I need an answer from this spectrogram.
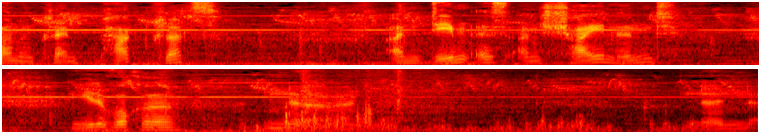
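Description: Chatty man vlogging outdoors at a charger. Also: fairly low pitch. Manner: chatty, explaining while walking around outdoors. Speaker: electric car vlogger. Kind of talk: casual vlog narration. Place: outdoors at a small car park charging station. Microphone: phone camera at arm's length. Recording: loud outdoor background noise.

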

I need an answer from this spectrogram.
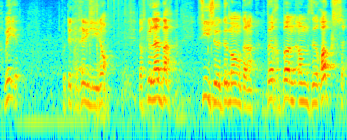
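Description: An actor on a theatre stage playing a pompous, long-winded traveller who lectures about whisky. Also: male voice, a little high, moderate pace, sharp tone, a little hiss or hum. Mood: pedantic. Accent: French. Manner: pedantic, fussy, long-winded. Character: pompous middle-aged male whisky-loving traveller. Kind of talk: amateur stage play.

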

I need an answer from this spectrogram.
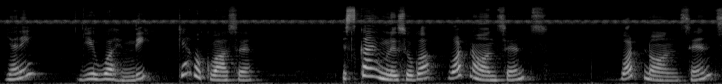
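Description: A woman with an Indian accent teaching English vocabulary, explaining each phrase slowly and repeating it with pauses. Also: fairly high pitch, a little mellow. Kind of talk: spoken English vocabulary lesson.

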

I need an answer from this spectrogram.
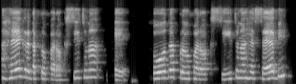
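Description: Brazilian woman teacher, slow and bright, stretches out example words, keeps checking in with the class. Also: fairly high pitch. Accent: Brazilian Portuguese. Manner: drawn-out syllables, frequent check-ins with the class. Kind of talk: online grammar lesson.

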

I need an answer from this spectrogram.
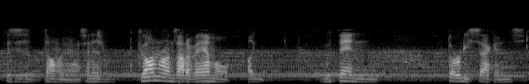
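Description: A man giving gameplay commentary, frustrated, swearing and yelling at the game as he plays. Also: medium pitch, normal speed. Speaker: let's play commentator. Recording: muffled lo-fi recording with steady noise.

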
